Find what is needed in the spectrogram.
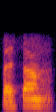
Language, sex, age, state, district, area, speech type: Urdu, male, 18-30, Bihar, Darbhanga, rural, conversation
